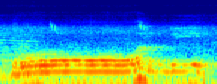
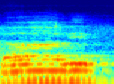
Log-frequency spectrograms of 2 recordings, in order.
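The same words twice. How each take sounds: First: The word is pronounced very heavy and thick. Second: The word is pronounced very light and thin. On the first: "Ada yang ada yang berat banget" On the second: "Ada yang ringan banget"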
